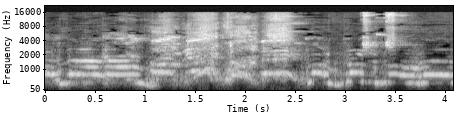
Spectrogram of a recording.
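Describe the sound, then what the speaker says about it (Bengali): A marching procession of men and women chants protest slogans in unison, loud and close, the massed voices rising and falling in rhythmic shouted phrases. "নানা রকম স্লোগান দিচ্ছেন তারা"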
